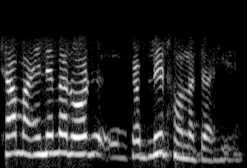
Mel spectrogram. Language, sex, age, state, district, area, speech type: Hindi, female, 60+, Uttar Pradesh, Pratapgarh, rural, conversation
